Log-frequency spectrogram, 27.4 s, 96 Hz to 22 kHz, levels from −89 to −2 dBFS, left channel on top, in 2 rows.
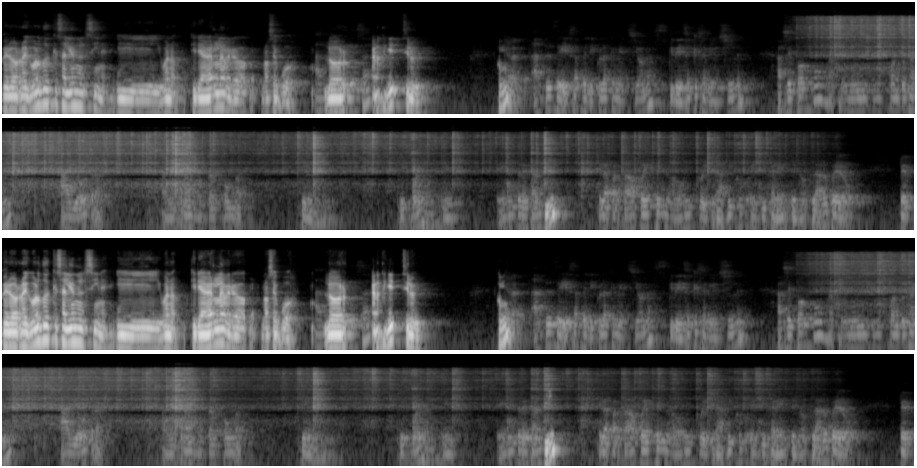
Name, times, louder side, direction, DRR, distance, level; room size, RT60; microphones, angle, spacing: voice 1, 0.0-4.4 4.8-5.2 5.5-6.3 7.4-7.6 21.8-22.0, right 6 dB, 75° right, 0.4 m, -24 dB
voice 2, 4.7-5.5 7.0-7.2 7.5-13.9 14.2-15.2 16.1-17.3 18.1-18.7 19.6-20.8 21.1-22.0 22.4-27.3, equal, ahead, 1.0 m, -45 dB
sound 1, 11.9-26.2, left 3 dB, 20° left, 2.5 m, -42 dB
10.5 x 8.5 x 5.4 m
head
